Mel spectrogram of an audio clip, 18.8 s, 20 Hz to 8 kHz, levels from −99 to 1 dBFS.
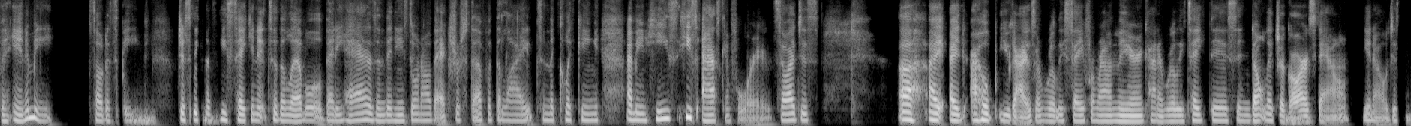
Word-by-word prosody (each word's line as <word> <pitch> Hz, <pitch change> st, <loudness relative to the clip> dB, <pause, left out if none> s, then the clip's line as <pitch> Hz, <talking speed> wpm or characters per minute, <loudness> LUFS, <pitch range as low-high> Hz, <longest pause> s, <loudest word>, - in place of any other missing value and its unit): the 150 Hz, -, -2 dB
enemy, 165 Hz, -, +1 dB, 0.4 s
so 150 Hz, -1 st, -3 dB
to 145 Hz, +1 st, -6 dB
speak, 150 Hz, +2 st, -9 dB, 0.5 s
just 170 Hz, -4 st, +2 dB
because 165 Hz, -2 st, -2 dB
he's 170 Hz, -4 st, +3 dB
taking 155 Hz, +1 st, +1 dB
it 150 Hz, -, -2 dB
to 175 Hz, -, 0 dB
the 155 Hz, -2 st, -1 dB
level 150 Hz, +2 st, 0 dB
that 155 Hz, -, -4 dB
he 150 Hz, +1 st, -3 dB
has, 160 Hz, +2 st, -1 dB
and 145 Hz, 0 st, -2 dB
then 150 Hz, -1 st, -1 dB
he's 150 Hz, 0 st, -2 dB
doing 160 Hz, -1 st, -3 dB
all 155 Hz, 0 st, -4 dB
the -, -, -4 dB
extra 140 Hz, +4 st, -4 dB
stuff 160 Hz, 0 st, -5 dB
with 165 Hz, 0 st, -8 dB
the -, -, -5 dB
lights 150 Hz, 0 st, -4 dB
and 165 Hz, -1 st, -4 dB
the 160 Hz, -, -2 dB
clicking. 165 Hz, -1 st, -4 dB, 0.4 s
I 180 Hz, -, +4 dB
mean, 165 Hz, -1 st, +1 dB
he's 195 Hz, +5 st, +3 dB
he's 225 Hz, +1 st, +5 dB
asking 150 Hz, -1 st, +1 dB
for -, -, -7 dB
it. 215 Hz, -1 st, -9 dB
So 160 Hz, -, +1 dB
I 165 Hz, +1 st, +5 dB
just 160 Hz, -1 st, -2 dB, 1.1 s
Ah, 180 Hz, -3 st, +7 dB
I 170 Hz, -3 st, +7 dB
I 155 Hz, -3 st, +6 dB
I 160 Hz, -, +5 dB
hope 165 Hz, -1 st, +4 dB
you 150 Hz, -3 st, -1 dB
guys 125 Hz, +1 st, +1 dB
are 140 Hz, -, -1 dB
really 145 Hz, 0 st, -2 dB
safe 145 Hz, -1 st, 0 dB
around 145 Hz, 0 st, -1 dB
there 140 Hz, -1 st, +4 dB
and 140 Hz, +1 st, 0 dB
kinda 140 Hz, -1 st, -3 dB
really 140 Hz, +1 st, 0 dB
take 150 Hz, +1 st, 0 dB
this, 150 Hz, -1 st, -1 dB
and 145 Hz, -1 st, -4 dB
don't 145 Hz, 0 st, +2 dB
let 155 Hz, -2 st, -2 dB
your 135 Hz, -, 0 dB
guards 135 Hz, +4 st, +3 dB
down, 65 Hz, -1 st, -5 dB, 0.2 s
you 85 Hz, -, -3 dB
know? 75 Hz, -2 st, -5 dB
Just -, -, -6 dB
150 Hz, 210 wpm, -22 LUFS, 145-165 Hz, 1.1 s, Ah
